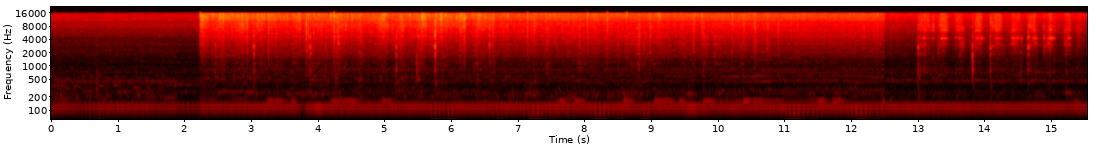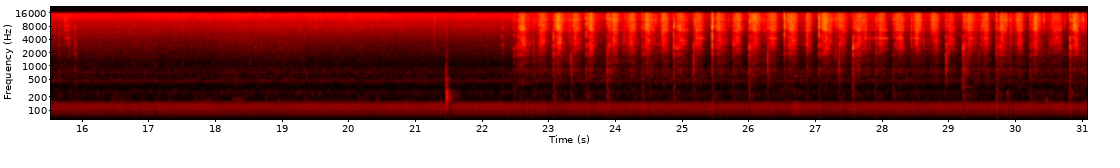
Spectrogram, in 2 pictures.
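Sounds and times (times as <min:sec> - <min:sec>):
steady low hum: 0:00.0 - 0:31.0
wooden spatula scraping pan: 0:02.2 - 0:09.1, 0:13.0 - 0:16.0, 0:22.4 - 0:31.0
potatoes sizzling in oil: 0:02.2 - 0:16.1, 0:22.3 - 0:31.0.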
